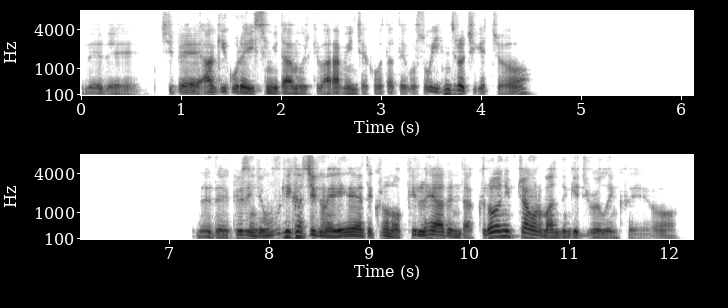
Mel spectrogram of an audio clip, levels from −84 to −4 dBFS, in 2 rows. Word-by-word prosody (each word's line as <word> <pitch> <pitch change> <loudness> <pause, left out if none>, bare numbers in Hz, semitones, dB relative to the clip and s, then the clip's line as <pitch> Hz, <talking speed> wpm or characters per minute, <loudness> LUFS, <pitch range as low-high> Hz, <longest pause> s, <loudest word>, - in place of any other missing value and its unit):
네네. 70 -6 -10 0.2
"집에 - - -5
아기 105 +2 -3
고래 - - +2
있습니다." 80 0 -1
뭐 80 -1 -4
이렇게 - - -17
말하면 90 -3 -2
인제 75 - -10
거기다 80 0 -12
대고 - - -11
쏘기 115 - -6
힘들어지겠죠. 140 +3 -4 2.8
네네. 75 - -3
그래서 125 -1 0
인제 100 -3 +2
"우리가 150 - +2
지금 110 - +2
AI한테 105 +3 +5
그런 110 -2 0
어필을 115 +7 +1
해야 120 -2 +6
된다." 95 -5 -1
그런 180 +4 +4
입장으로 155 -9 +2
만든 80 +2 0
게 - - 0
Neuralink예요. 70 -2 -8
100 Hz, 385 characters per minute, -23 LUFS, 80-120 Hz, 2.8 s, 해야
